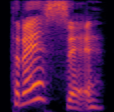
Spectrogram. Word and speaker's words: trece: Pretty similar is 13, which is trece. T-R-E-C-E. Trece. You can hear in the word trece a tres, the number 3, hidden there.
